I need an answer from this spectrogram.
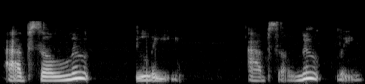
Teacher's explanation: You don't release that T, your tongue goes to the T position, absolute. And it's the same as the L position, so you just hold it there, absolutely.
